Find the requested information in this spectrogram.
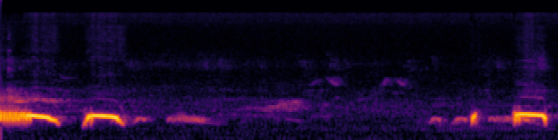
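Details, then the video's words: Spotted dove cooing in a recording used to spur other doves to coo and fight. It opens with two loud, hollow, down-curving coos, then softer low murmurs, a pause, and a rising burst of short coos at the end. "tieng chim cu gáy thúc đấu, cu gáy kích bổi nhanh nổi gù/ tiếng thúc"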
